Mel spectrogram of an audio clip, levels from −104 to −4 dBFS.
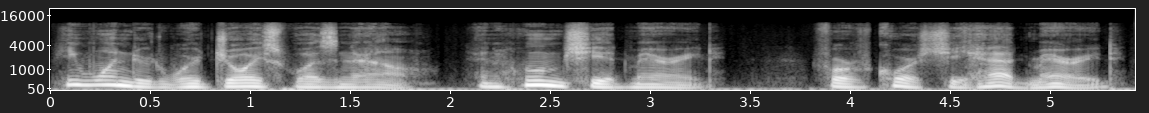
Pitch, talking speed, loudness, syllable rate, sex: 115 Hz, 190 wpm, -17 LUFS, 5.0 syllables/s, male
